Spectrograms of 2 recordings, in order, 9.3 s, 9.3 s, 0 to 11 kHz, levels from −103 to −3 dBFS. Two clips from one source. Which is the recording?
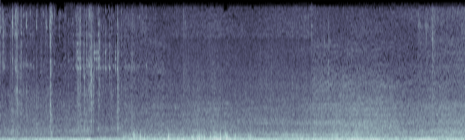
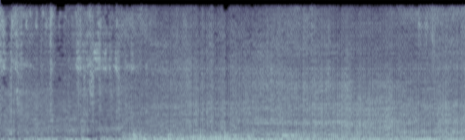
first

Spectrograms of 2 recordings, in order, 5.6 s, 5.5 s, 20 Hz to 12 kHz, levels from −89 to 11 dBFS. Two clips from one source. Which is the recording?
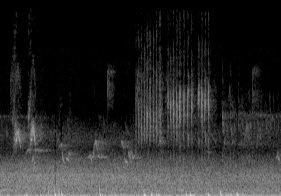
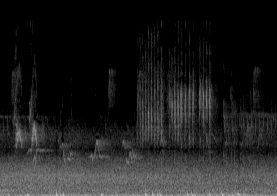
first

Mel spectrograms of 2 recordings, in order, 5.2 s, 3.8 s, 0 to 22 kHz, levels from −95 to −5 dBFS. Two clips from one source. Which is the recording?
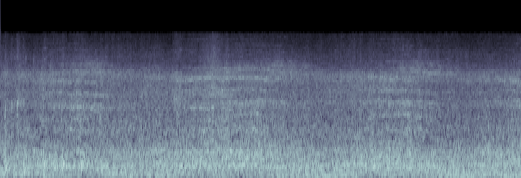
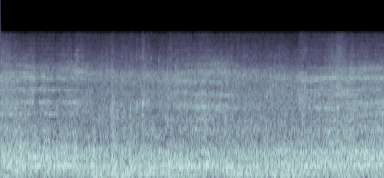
first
